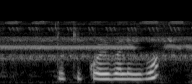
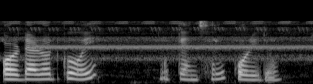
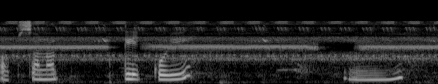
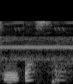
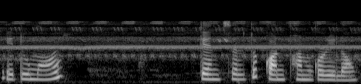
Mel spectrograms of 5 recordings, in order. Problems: constant background noise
